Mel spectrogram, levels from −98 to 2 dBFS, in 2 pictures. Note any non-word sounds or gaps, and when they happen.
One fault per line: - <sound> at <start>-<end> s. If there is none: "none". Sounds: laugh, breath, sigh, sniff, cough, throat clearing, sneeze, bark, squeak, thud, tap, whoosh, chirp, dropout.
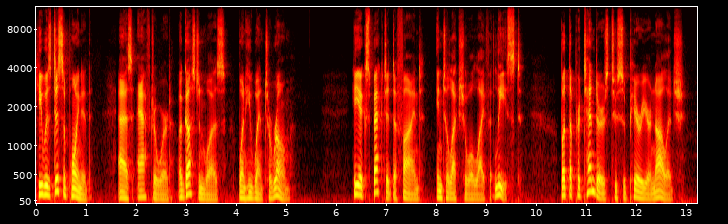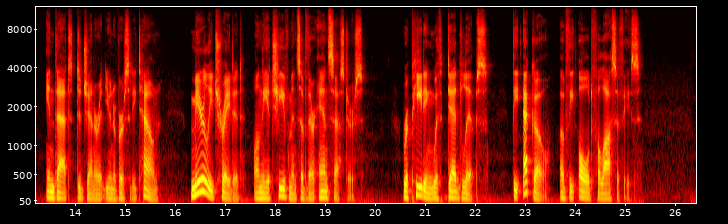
none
